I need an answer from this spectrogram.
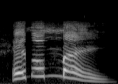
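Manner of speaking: put-on high, silly English accent; a hammed-up English lady calling mummy; mock English accent. Mocking a film's bad English accent, high-pitched. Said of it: "trying to pull off the English accent".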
